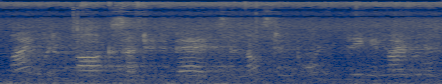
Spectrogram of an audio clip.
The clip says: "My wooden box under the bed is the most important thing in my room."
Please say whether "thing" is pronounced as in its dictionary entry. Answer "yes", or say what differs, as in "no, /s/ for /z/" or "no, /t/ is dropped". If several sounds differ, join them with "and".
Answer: yes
